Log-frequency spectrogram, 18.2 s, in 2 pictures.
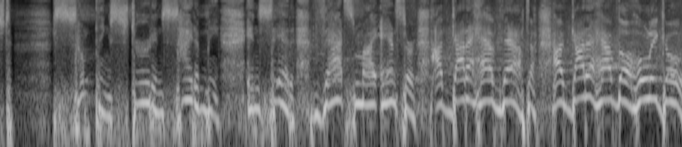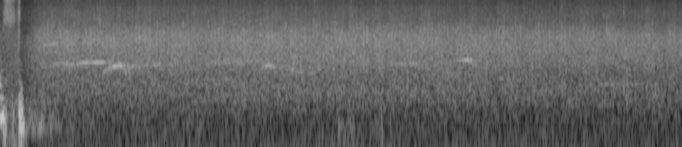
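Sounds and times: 
speech: 0:01.4 - 0:09.7
audience standing and clapping: 0:04.3 - 0:18.1.

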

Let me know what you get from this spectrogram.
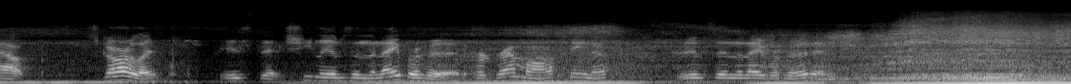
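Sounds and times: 
speech: 0:00.0 - 0:00.4, 0:01.0 - 0:06.2, 0:06.8 - 0:10.0
truck passing through a neighborhood: 0:00.0 - 0:02.1, 0:02.7 - 0:10.7.

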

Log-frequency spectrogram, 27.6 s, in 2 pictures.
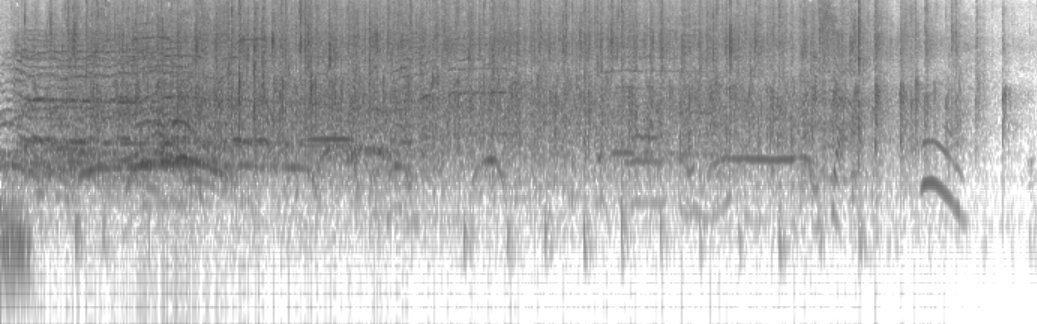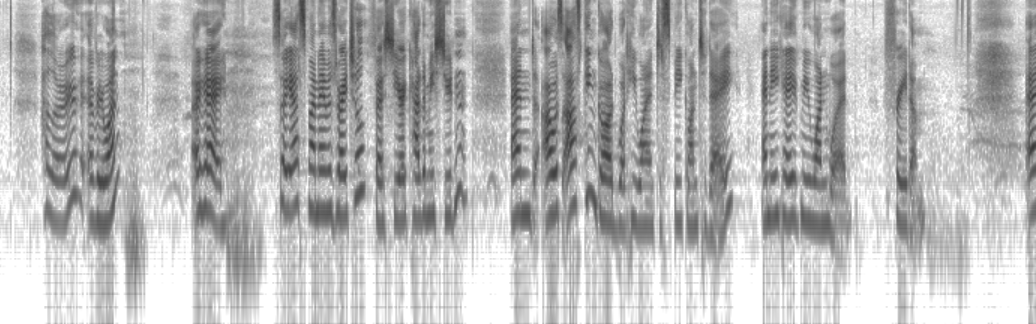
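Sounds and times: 
audience applauding to welcome a speaker: 0:00.0 - 0:13.6
speech: 0:15.0 - 0:15.6, 0:16.4 - 0:26.2.

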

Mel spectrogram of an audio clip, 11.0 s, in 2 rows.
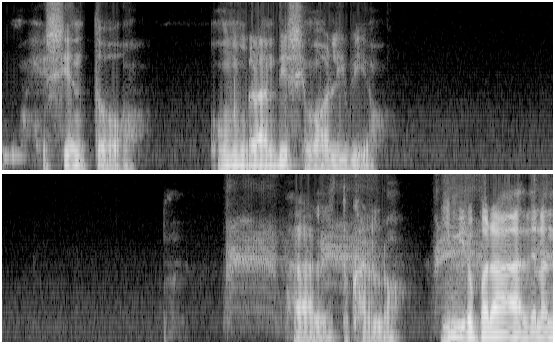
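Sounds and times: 
speech: 0:00.4 - 0:01.4, 0:02.1 - 0:03.8, 0:08.4 - 0:11.0
crow cawing: 0:07.7 - 0:11.0.

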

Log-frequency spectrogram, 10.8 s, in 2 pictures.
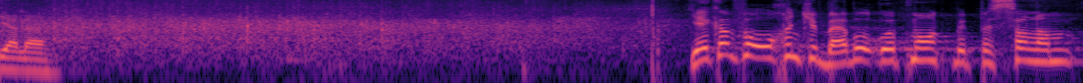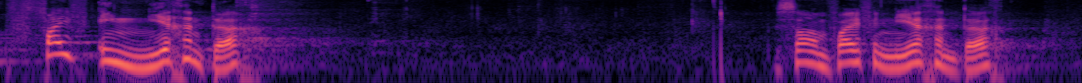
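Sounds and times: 
speech: 0:00.0 - 0:00.4, 0:03.4 - 0:06.8, 0:09.3 - 0:10.5
audience applause: 0:00.0 - 0:03.1.

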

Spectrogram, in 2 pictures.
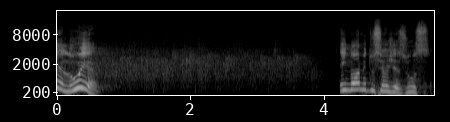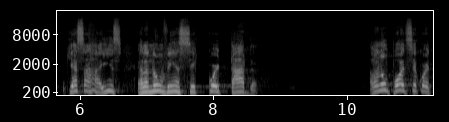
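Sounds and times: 
speech: 0:00.1 - 0:00.7, 0:04.2 - 0:08.7, 0:10.4 - 0:11.3
audience applause: 0:00.3 - 0:04.0.

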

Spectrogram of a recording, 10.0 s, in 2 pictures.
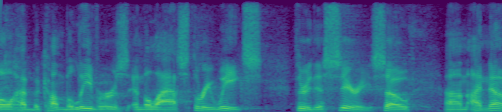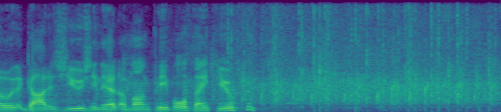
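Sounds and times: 
speech: 0:00.0 - 0:07.9
audience clapping: 0:05.8 - 0:10.0.

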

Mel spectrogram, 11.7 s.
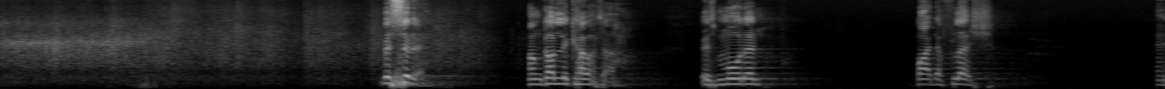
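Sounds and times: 
audience clapping: 0:00.0 - 0:05.4
speech: 0:03.8 - 0:04.4, 0:05.3 - 0:06.3, 0:07.0 - 0:07.7, 0:09.2 - 0:10.0.

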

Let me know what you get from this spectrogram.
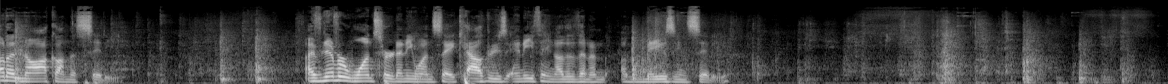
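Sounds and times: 
speech: 0:00.0 - 0:01.3, 0:03.1 - 0:07.5
toy dragged across the floor: 0:08.3 - 0:09.7.

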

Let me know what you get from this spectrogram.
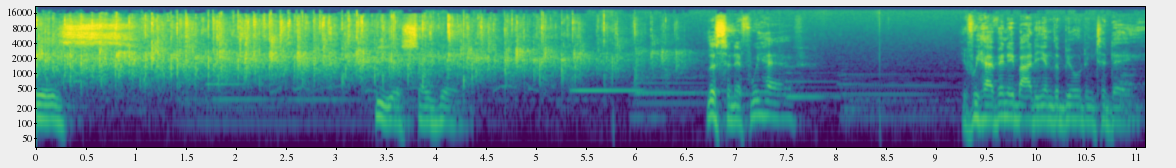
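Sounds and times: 
speech: 0:00.0 - 0:00.4, 0:03.4 - 0:04.4, 0:06.7 - 0:07.7, 0:09.3 - 0:11.0
congregation hand clapping in praise during a church service: 0:00.0 - 0:07.0.

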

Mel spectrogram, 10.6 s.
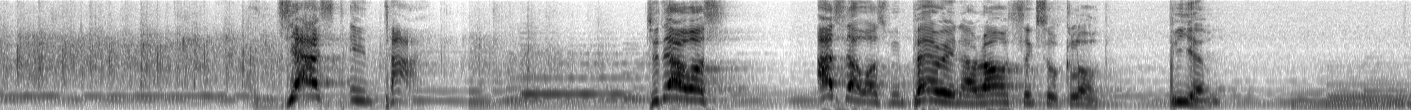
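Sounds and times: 
audience clapping: 0:00.0 - 0:04.8
speech: 0:02.0 - 0:03.3, 0:04.8 - 0:05.5, 0:06.1 - 0:09.2.

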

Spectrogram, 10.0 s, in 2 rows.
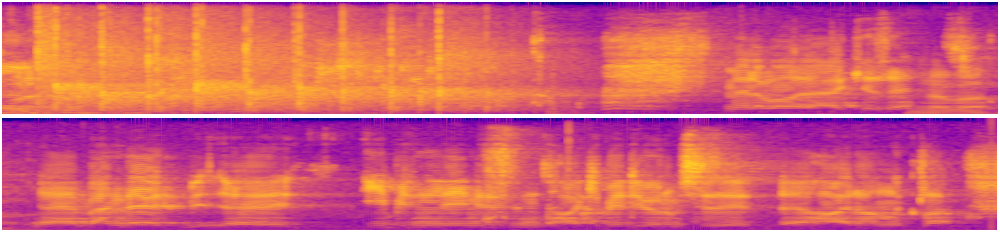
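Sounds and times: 
clapping for a guest: 0:00.0 - 0:05.6
laughter: 0:00.0 - 0:09.9
speech: 0:05.5 - 0:09.9.

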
